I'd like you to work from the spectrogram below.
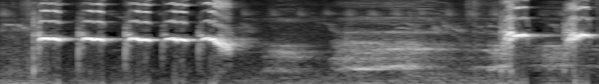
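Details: Captive greater green leafbird: four quick level whistled notes in a row, a soft murmur, then two more sharp bright whistles.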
